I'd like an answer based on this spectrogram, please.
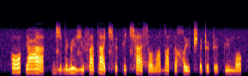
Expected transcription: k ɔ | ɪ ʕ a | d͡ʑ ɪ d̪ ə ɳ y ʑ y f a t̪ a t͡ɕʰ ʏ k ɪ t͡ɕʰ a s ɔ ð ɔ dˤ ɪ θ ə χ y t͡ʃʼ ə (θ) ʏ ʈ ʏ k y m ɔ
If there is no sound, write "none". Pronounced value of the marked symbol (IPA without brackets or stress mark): ʈ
